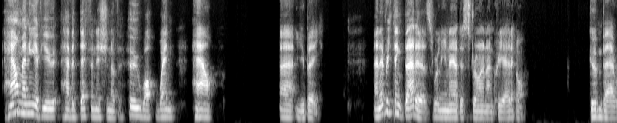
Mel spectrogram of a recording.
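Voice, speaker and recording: A man leading a live online workshop over a video call, talking in a casual, rambling way and softly chanting a repeated phrase. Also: mid-range voice. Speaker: workshop facilitator.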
